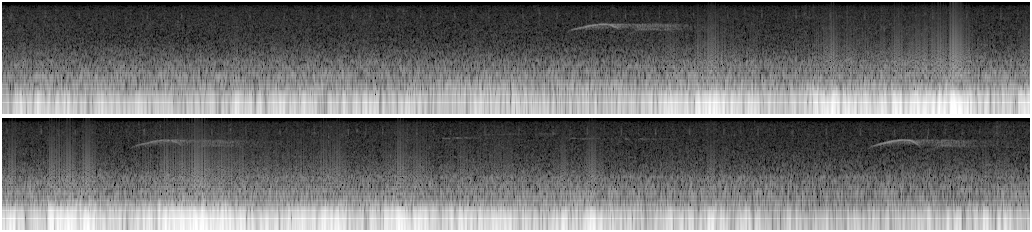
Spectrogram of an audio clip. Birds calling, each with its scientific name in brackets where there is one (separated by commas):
Eastern Phoebe (Sayornis phoebe)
